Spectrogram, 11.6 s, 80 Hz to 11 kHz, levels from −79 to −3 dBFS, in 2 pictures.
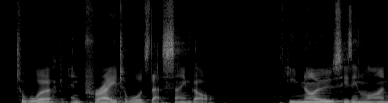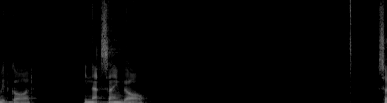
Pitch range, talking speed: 105-130 Hz, 105 wpm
